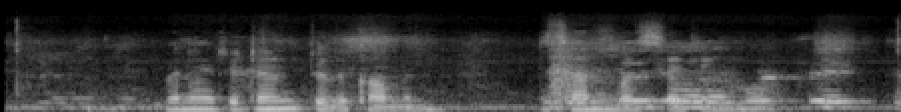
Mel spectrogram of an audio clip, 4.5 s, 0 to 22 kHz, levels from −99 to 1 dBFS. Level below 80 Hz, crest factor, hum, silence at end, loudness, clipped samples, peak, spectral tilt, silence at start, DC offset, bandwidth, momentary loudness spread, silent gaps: -66 dBFS; 16 dB; none; 0 s; -32 LUFS; under 0.1%; -16 dBFS; -6.5 dB/octave; 0.05 s; under 0.1%; 10.5 kHz; 18 LU; none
